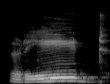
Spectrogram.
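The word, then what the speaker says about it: read: রিড হচ্ছে present, রেড হচ্ছে past, past participle হচ্ছে রেড। উচ্চারণ আলাদা এবং বানান একই, এটা হচ্ছে V1, এটা হচ্ছে V2, এটা হচ্ছে V3। রিড, রেড, রেড, উচ্চারণ আলাদা, বানান একই।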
